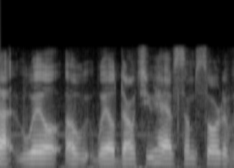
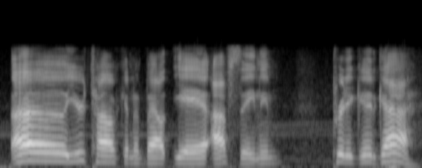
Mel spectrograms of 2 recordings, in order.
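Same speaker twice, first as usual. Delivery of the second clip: excited; 5 semitones higher, 9 dB louder than usual. Acted. Character recognizes Bigsby eagerly.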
